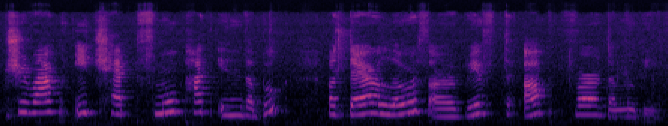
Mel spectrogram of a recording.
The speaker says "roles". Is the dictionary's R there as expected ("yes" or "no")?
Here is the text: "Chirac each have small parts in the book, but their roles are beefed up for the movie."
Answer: no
